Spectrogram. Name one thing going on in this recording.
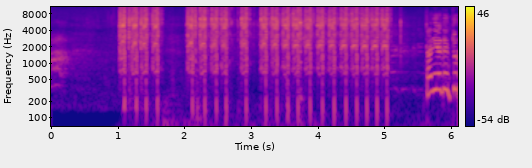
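An airsoft rifle fires rapid bursts of sharp shots up close.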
